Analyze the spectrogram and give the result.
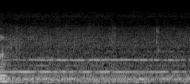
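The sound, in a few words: rain falling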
